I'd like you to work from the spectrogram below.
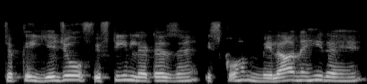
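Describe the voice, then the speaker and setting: A man teaching tajweed in an online class, patiently questioning students and drawing words out slowly as models. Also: high voice, fairly even intonation, a little mellow, no echo. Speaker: Quran recitation teacher. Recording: dull lo-fi online call audio.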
